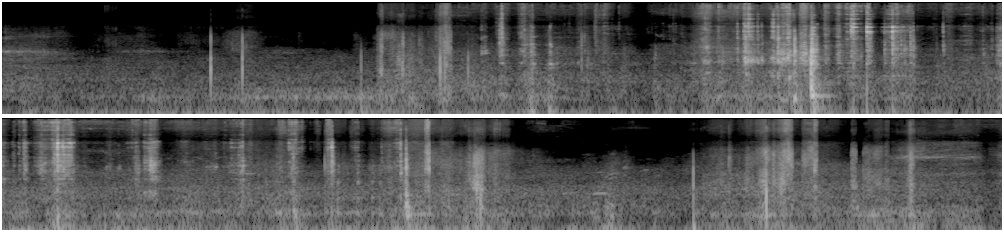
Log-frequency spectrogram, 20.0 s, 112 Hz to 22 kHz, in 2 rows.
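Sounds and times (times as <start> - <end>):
hand tools clinking and scraping: 3.8 - 14.8.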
